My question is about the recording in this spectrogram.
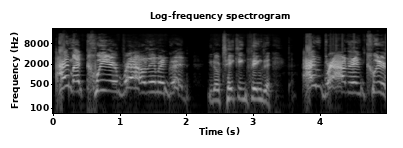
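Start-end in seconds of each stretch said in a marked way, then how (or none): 0.0-2.0 high, slow hammed-up shout; mock battle cry. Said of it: "Can you imagine this guy fighting right now". 3.7-5.0 high, slow pretend combat yell; hammed-up war cry; mock battle cry. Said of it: "this guy fighting right now in Iran".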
